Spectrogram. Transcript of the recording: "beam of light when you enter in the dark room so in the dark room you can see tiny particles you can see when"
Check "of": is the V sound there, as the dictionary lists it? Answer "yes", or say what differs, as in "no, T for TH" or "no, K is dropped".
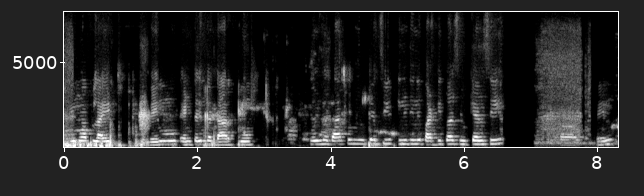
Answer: no, P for V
